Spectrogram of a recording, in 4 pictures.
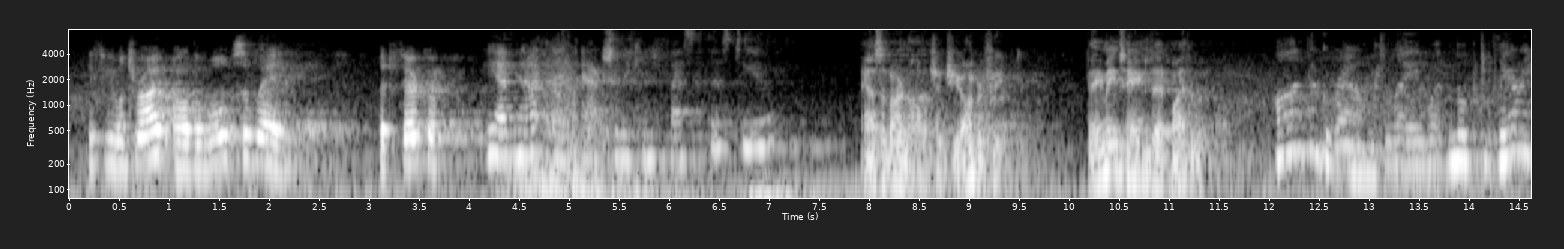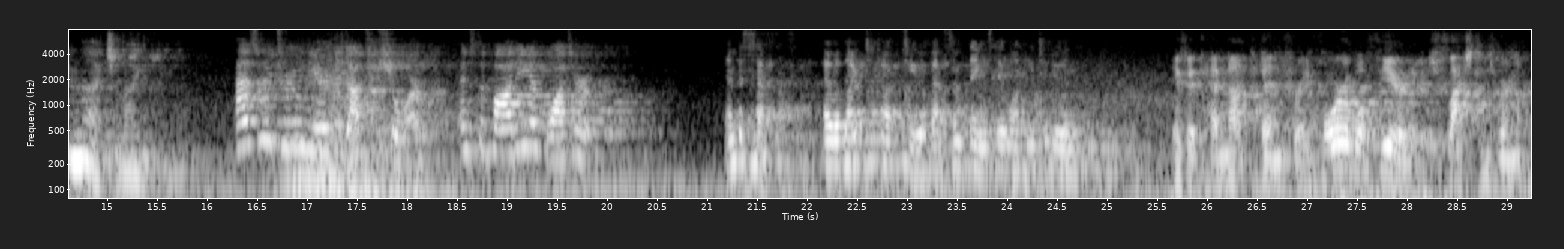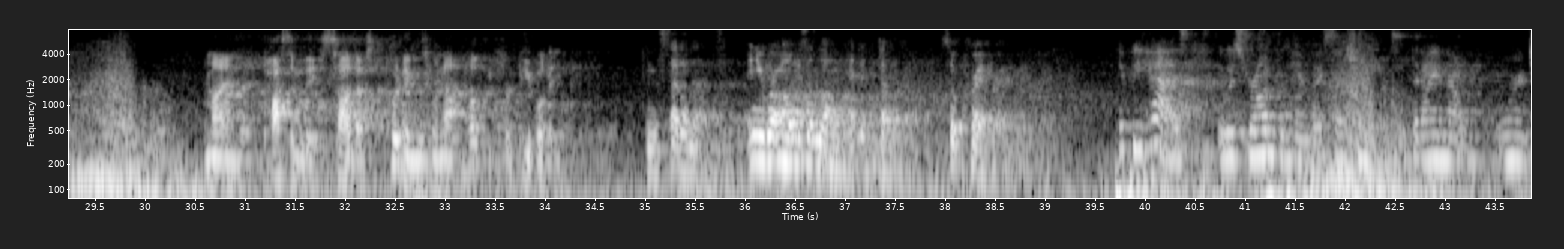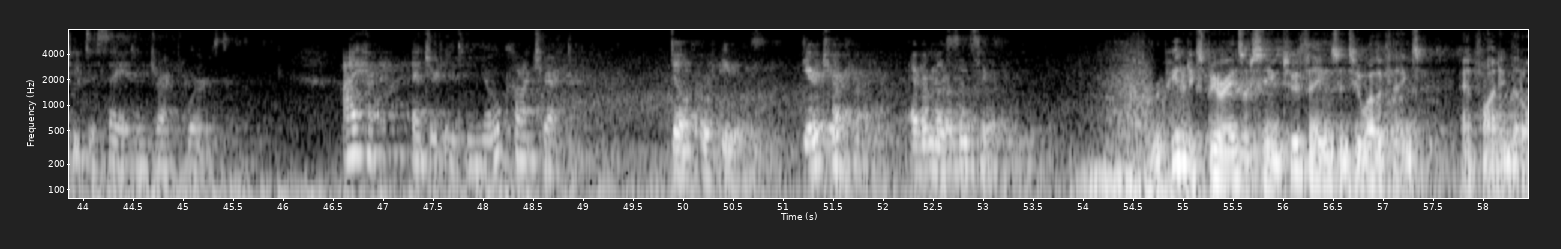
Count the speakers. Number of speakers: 7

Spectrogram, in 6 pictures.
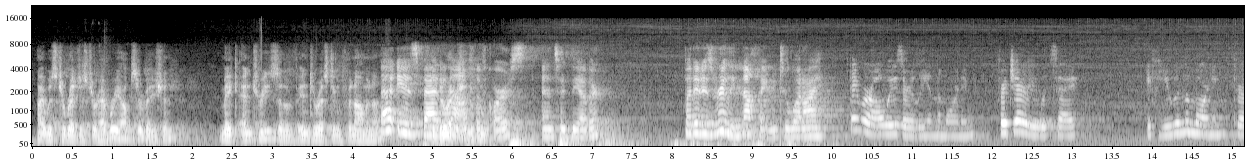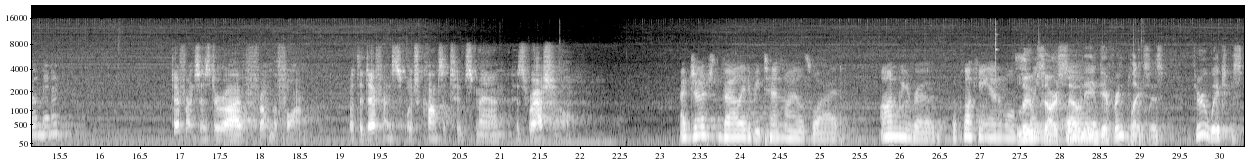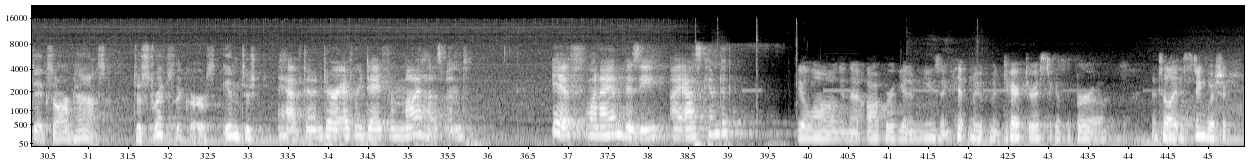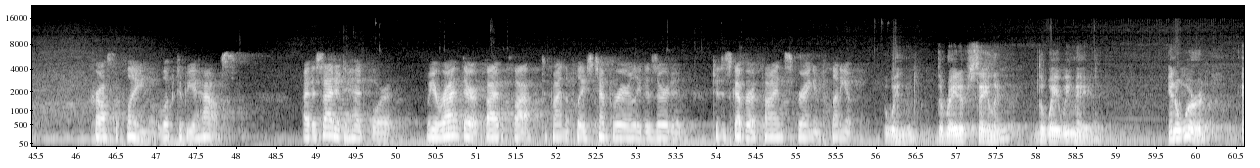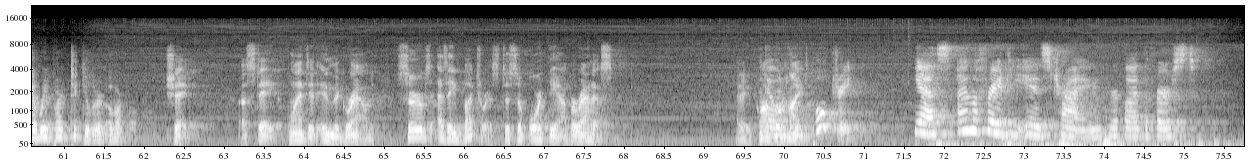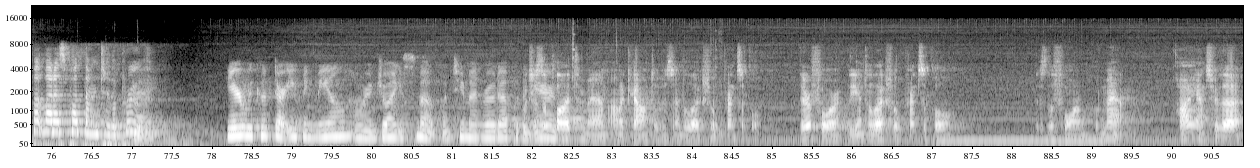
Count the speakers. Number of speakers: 6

